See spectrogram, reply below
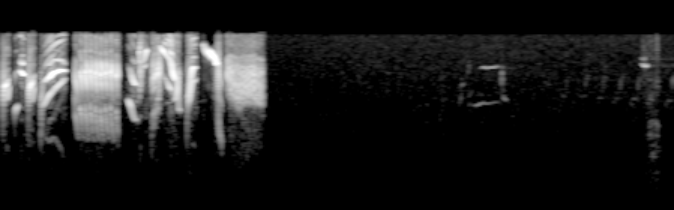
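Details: Goldfinch song for attracting other birds, a dense chatter of high twitters and buzzy notes lasting under two seconds, followed by near silence with a couple of faint ticks.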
